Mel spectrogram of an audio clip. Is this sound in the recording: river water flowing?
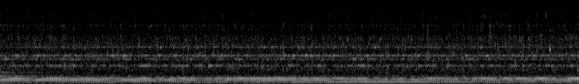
yes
